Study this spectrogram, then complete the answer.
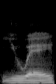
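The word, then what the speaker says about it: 越: A palavra Viet, pronunciada Yue no mandarim moderno, parece ter surgido como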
